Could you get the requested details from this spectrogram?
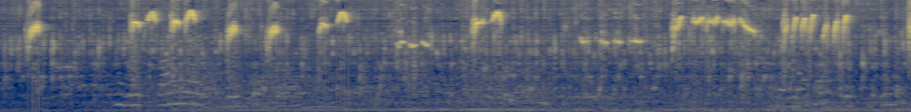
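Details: Olive-backed sunbird, locally kolibri ninja or konin, singing spaced high chirps every half second or so, building into a denser twittering sequence toward the end.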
